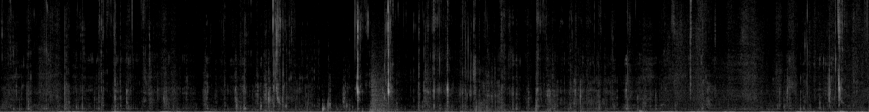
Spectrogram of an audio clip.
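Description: Close-miked biting and chewing of a thin, crisp Brooklyn-style Domino's pizza slice, the crust crunching in irregular clicks, with a few sharper cracks near the middle.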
